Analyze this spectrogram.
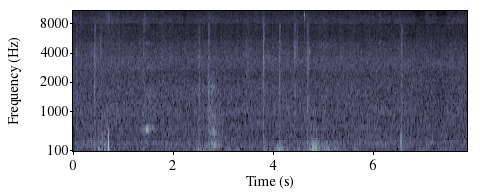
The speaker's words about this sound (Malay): lebat pula hujan.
